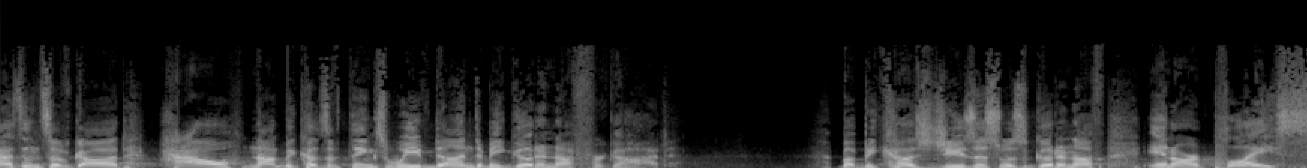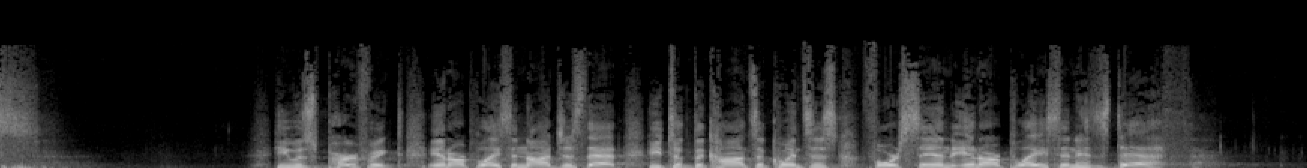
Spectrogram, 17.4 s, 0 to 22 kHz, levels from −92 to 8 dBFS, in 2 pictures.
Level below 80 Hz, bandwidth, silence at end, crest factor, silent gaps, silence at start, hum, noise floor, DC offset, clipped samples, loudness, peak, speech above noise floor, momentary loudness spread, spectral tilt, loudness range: -60 dBFS; 15.5 kHz; 0.7 s; 16 dB; none; 0 s; none; -72 dBFS; under 0.1%; under 0.1%; -22 LUFS; -8 dBFS; 50 dB; 9 LU; -4.5 dB/octave; 5 LU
